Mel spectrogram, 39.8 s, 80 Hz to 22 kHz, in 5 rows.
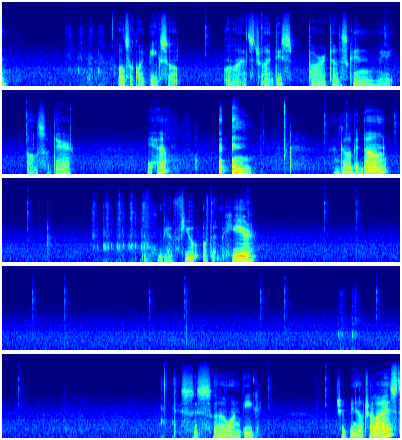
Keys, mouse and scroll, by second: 1.3-2.4 scroll up 2, 4.1-5.4 drag, 7.6-8.6 drag, 13.1 a, 14.4 click, 15.8 click, 17.7-18.9 scroll down 2, 20.1 click, 22.4 click, 24.5 click, 26.8 click, 29.1 click, 30.6-31.1 scroll down 1, 31.3-32.3 drag, 35.0-36.5 scroll up 1, 37.1-38.5 drag.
